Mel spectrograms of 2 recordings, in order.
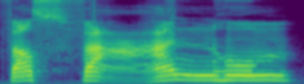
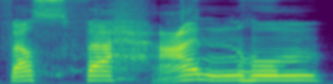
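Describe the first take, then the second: First: The ha merges into the following ayn sound. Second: The ha is clearly produced before the ayn. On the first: The speaker calls it wrong. "A mistake sounds like this" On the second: The speaker calls it right. "make sure you produce the first one clearly before moving to the next one"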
